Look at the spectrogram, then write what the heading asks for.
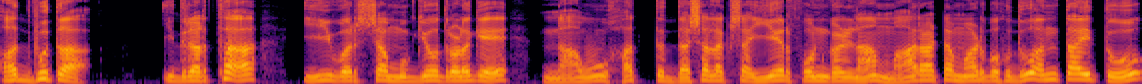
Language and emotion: Kannada, surprised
